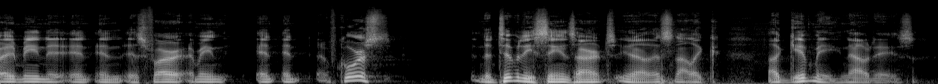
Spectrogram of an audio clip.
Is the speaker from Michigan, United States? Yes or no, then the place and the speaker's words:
yes; Detroit, Michigan, United States; I was born in Hartford Hospital in Detroit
